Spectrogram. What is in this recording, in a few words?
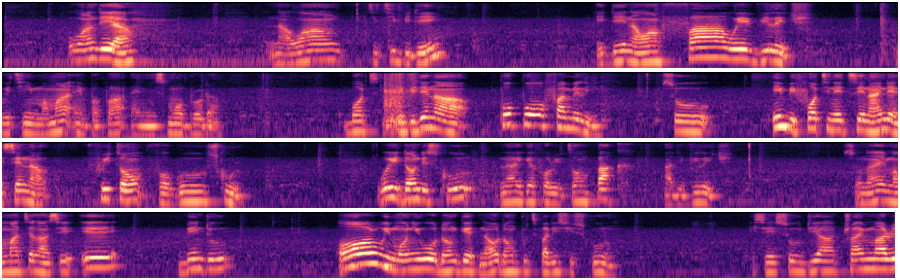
narration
